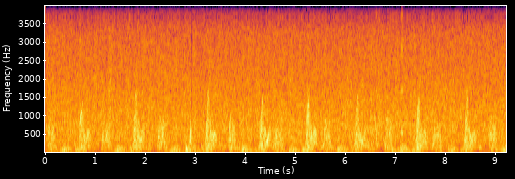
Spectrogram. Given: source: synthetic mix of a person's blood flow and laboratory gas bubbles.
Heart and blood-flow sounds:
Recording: Doppler ultrasound of blood flow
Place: precordium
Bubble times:
6.43-6.69 s: bubbles
6.93-6.99 s: bubbles
7.07-7.21 s: bubbles
From the record:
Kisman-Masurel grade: 221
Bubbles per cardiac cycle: several, 3 to 8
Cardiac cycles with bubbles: 10 to 50%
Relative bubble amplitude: barely perceptible (0.100 to 0.250)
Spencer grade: 2 (many but less than half of the cardiac periods contain bubble signals, singularly or in groups)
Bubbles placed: only in the low amplitude regions of the cardiac cycle

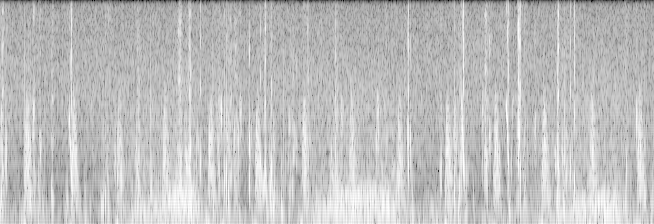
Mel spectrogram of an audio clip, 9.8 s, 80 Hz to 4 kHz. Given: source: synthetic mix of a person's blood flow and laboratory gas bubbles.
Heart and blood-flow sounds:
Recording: Doppler ultrasound of blood flow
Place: subclavian vein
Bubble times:
0.00-0.14 s: bubbles
0.39-0.65 s: bubbles
0.76-0.84 s: bubbles
0.98-1.15 s: bubbles
1.49-1.67 s: bubbles
1.70-1.75 s: bubbles
1.99-2.20 s: bubbles
2.24-2.30 s: bubbles
2.56-3.04 s: bubbles
3.17-3.63 s: bubbles
3.71-3.81 s: bubbles
3.88-4.46 s: bubbles
4.54-4.67 s: bubbles
4.82-4.91 s: bubbles
4.94-5.17 s: bubbles
5.62-5.99 s: bubbles
6.08-6.23 s: bubbles
6.59-6.65 s: bubbles
6.75-7.04 s: bubbles
7.22-7.38 s: bubbles
7.57-7.92 s: bubbles
8.00-8.05 s: bubbles
8.29-8.66 s: bubbles
9.35-9.44 s: bubbles
9.52-9.61 s: bubbles
9.65-9.70 s: bubbles
9.79-9.82 s: bubbles
From the record:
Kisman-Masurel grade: 242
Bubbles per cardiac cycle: several, 3 to 8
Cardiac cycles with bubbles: 100%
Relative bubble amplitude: moderate (0.250 to 0.450)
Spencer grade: 3 (all of the cardiac periods contain showers or single bubble signals, but not dominating or overriding the cardiac motion signals)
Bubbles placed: anywhere in the cardiac cycle

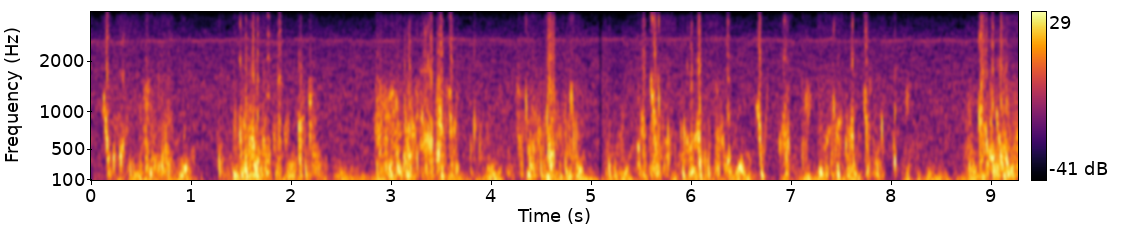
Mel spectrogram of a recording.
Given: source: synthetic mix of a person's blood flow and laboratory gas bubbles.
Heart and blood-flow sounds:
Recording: Doppler ultrasound of blood flow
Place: precordium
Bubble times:
0.09-0.83 s: bubbles
1.25-2.00 s: bubbles
2.04-2.32 s: bubbles
2.82-3.69 s: bubbles
3.76-3.92 s: bubbles
4.13-4.96 s: bubbles
5.12-5.28 s: bubbles
5.44-6.43 s: bubbles
6.62-6.76 s: bubbles
6.86-7.02 s: bubbles
7.09-7.21 s: bubbles
7.25-7.68 s: bubbles
7.71-7.94 s: bubbles
8.00-8.08 s: bubbles
8.14-8.19 s: bubbles
8.73-9.28 s: bubbles
From the record:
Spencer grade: 4 (maximum detectable bubble signal sounding continuously throughout systole and diastole of every cardiac period, and overriding the amplitude of the normal cardiac signals)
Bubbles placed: only in the low amplitude regions of the cardiac cycle

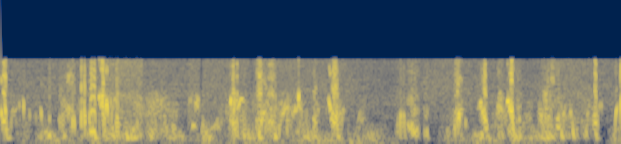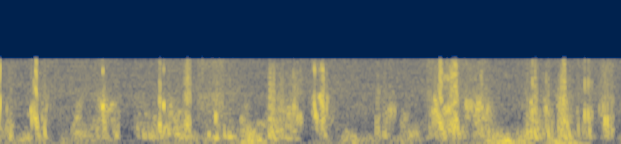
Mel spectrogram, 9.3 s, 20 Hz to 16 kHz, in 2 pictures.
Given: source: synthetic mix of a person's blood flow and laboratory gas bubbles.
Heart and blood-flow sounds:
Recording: Doppler ultrasound of blood flow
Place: precordium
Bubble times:
0.00-1.34 s: bubbles
1.40-1.50 s: bubbles
1.69-2.40 s: bubbles
2.44-2.59 s: bubbles
2.96-3.23 s: bubbles
3.38-3.53 s: bubbles
3.56-3.93 s: bubbles
4.03-4.52 s: bubbles
4.57-4.78 s: bubbles
4.86-5.04 s: bubbles
5.35-5.56 s: bubbles
5.65-6.11 s: bubbles
6.13-6.46 s: bubbles
6.64-6.94 s: bubbles
6.98-7.13 s: bubbles
7.46-7.63 s: bubbles
7.85-8.39 s: bubbles
8.53-9.27 s: bubbles
From the record:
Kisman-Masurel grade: 343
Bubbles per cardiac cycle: rolling drumbeat, 9 or more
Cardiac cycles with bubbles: 100%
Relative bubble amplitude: loud (0.450 to 0.775)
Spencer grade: 3 (all of the cardiac periods contain showers or single bubble signals, but not dominating or overriding the cardiac motion signals)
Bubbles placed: only in the low amplitude regions of the cardiac cycle

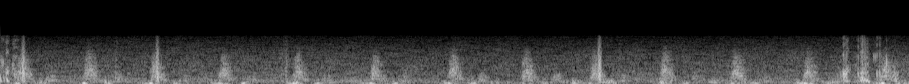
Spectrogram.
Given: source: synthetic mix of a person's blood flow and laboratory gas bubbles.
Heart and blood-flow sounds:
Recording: Doppler ultrasound of blood flow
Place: subclavian vein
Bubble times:
0.00-0.26 s: bubbles
8.38-9.00 s: bubbles
From the record:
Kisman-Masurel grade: 222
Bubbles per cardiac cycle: several, 3 to 8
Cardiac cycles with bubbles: 10 to 50%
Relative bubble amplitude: moderate (0.250 to 0.450)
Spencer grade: 2 (many but less than half of the cardiac periods contain bubble signals, singularly or in groups)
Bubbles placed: anywhere in the cardiac cycle

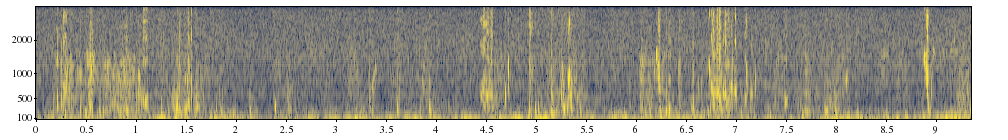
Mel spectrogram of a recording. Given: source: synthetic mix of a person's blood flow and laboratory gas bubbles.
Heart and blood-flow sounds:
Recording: Doppler ultrasound of blood flow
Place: subclavian vein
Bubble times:
0.19-1.16 s: bubbles
1.22-1.67 s: bubbles
1.78-1.95 s: bubbles
2.10-2.19 s: bubbles
2.36-2.46 s: bubbles
2.50-2.59 s: bubbles
3.32-3.42 s: bubbles
3.59-3.67 s: bubbles
3.90-4.00 s: bubbles
4.43-4.59 s: bubbles
4.65-4.76 s: bubbles
4.93-5.49 s: bubbles
6.02-6.47 s: bubbles
6.52-6.67 s: bubbles
6.70-7.23 s: bubbles
7.47-7.52 s: bubbles
7.60-8.06 s: bubbles
8.09-8.13 s: bubbles
8.87-9.00 s: bubbles
9.20-9.36 s: bubbles
From the record:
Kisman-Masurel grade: 242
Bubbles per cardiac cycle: several, 3 to 8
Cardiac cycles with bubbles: 100%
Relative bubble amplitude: moderate (0.250 to 0.450)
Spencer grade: 3 (all of the cardiac periods contain showers or single bubble signals, but not dominating or overriding the cardiac motion signals)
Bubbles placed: anywhere in the cardiac cycle

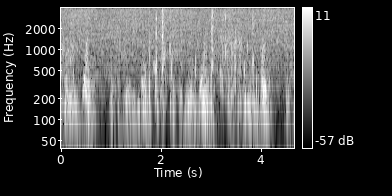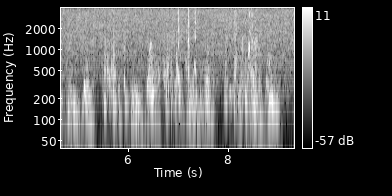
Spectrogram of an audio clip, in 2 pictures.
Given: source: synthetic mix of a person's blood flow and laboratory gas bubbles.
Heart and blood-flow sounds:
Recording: Doppler ultrasound of blood flow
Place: precordium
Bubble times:
0.00-0.29 s: bubbles
1.74-2.46 s: bubbles
2.50-2.73 s: bubbles
2.98-3.08 s: bubbles
3.17-3.98 s: bubbles
5.48-5.81 s: bubbles
5.90-6.05 s: bubbles
6.58-7.09 s: bubbles
7.14-7.40 s: bubbles
7.43-7.48 s: bubbles
7.91-8.68 s: bubbles
From the record:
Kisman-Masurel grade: 332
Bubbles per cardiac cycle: rolling drumbeat, 9 or more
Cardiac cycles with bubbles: 50 to 99%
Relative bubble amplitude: moderate (0.250 to 0.450)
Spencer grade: 3 (all of the cardiac periods contain showers or single bubble signals, but not dominating or overriding the cardiac motion signals)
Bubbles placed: only in the low amplitude regions of the cardiac cycle

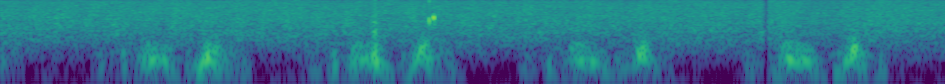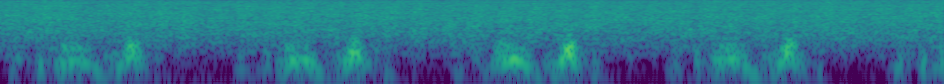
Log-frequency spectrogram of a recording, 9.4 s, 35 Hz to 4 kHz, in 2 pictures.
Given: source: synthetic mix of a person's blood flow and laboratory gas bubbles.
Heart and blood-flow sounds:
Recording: Doppler ultrasound of blood flow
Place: precordium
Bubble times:
1.84-1.92 s: bubbles
2.11-2.21 s: bubbles
From the record:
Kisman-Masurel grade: 113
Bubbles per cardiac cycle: 1 to 2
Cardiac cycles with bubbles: 1 to 10%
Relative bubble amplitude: loud (0.450 to 0.775)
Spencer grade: 1 (occasional bubble signal discernible with the cardiac motion signal, with majority of cardiac periods free of bubbles)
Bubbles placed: only in the low amplitude regions of the cardiac cycle

